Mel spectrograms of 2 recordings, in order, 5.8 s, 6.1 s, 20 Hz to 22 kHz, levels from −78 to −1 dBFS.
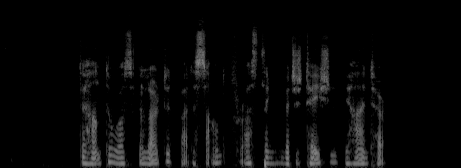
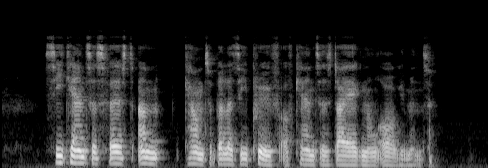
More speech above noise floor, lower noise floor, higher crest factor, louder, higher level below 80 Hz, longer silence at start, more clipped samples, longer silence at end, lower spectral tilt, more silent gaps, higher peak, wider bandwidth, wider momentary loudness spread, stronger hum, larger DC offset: second, 36 dB vs 43 dB; first, -79 dBFS vs -60 dBFS; first, 24 dB vs 16 dB; second, -43 LUFS vs -17 LUFS; second, -72 dBFS vs -52 dBFS; first, 1 s vs 0.6 s; neither; first, 0.95 s vs 0.7 s; second, -3 dB/octave vs -5.5 dB/octave; neither; second, -22 dBFS vs -2 dBFS; first, 16.5 kHz vs 9.4 kHz; about the same, 12 LU vs 12 LU; neither; neither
